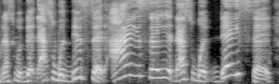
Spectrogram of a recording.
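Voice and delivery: loud, high, insistent denial; emphatic disclaimer. Real, not acted. Streamer to viewers about the rumor, emphatic disclaimer. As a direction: push it out loudly, refusing the blame. Disclaims a shocking claim, stressing it.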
